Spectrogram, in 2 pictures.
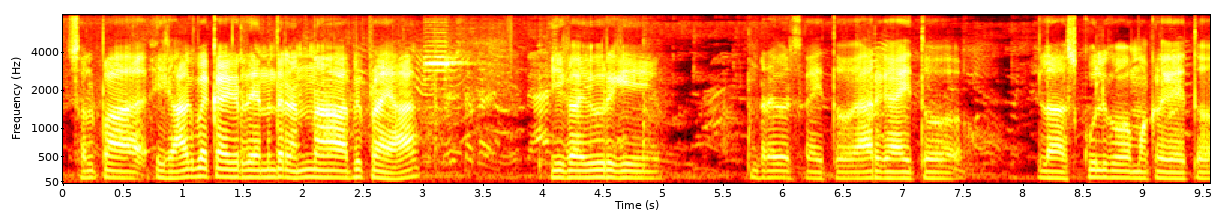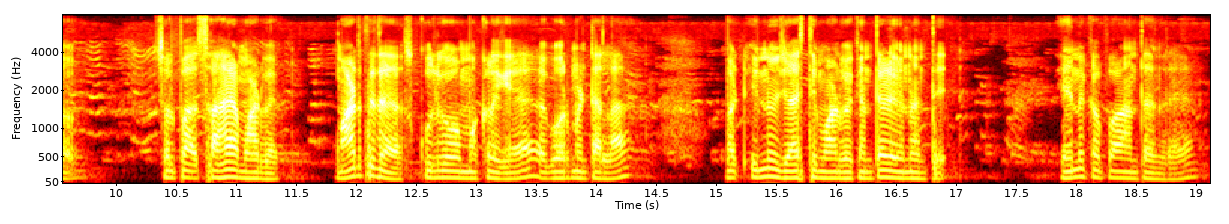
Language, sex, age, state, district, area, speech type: Kannada, male, 18-30, Karnataka, Vijayanagara, rural, spontaneous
